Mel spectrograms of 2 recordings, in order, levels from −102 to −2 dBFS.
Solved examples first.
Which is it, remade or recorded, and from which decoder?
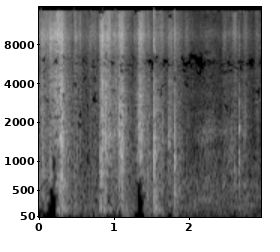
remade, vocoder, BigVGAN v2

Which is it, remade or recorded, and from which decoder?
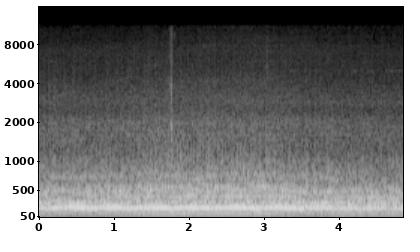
remade, vocoder, BigVGAN v2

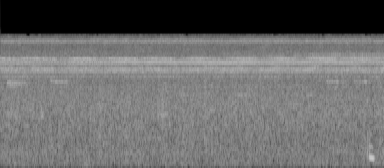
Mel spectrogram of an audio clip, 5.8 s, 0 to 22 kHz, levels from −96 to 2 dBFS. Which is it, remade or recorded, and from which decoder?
recorded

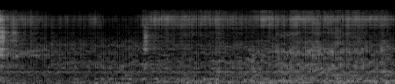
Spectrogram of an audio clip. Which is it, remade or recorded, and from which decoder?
remade, vocoder, BigVGAN v2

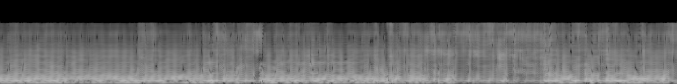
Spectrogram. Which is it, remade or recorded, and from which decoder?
remade, vocoder, BigVGAN v2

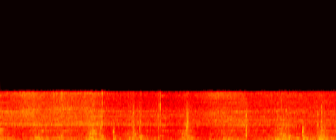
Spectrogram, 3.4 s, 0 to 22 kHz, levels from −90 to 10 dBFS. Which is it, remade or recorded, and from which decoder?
recorded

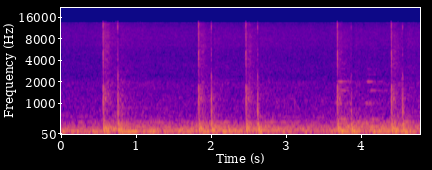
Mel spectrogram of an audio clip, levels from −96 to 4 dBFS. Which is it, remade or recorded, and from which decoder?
recorded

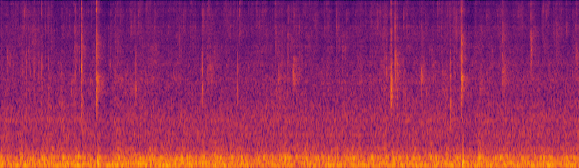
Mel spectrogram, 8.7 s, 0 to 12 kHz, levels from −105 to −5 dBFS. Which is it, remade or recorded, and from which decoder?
recorded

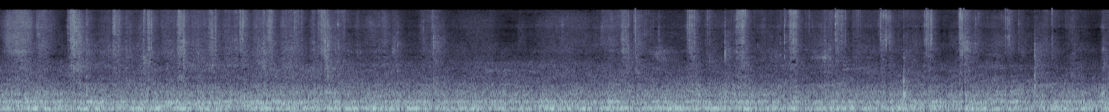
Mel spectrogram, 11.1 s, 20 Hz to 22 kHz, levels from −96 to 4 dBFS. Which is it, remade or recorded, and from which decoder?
remade, vocoder, BigVGAN v2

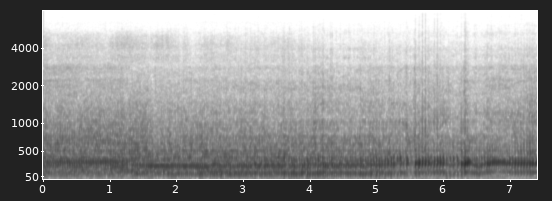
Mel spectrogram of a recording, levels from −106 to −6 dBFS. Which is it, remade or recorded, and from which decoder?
recorded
